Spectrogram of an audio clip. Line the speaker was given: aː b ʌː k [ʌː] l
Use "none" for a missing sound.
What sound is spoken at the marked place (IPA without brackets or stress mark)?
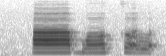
ʌ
